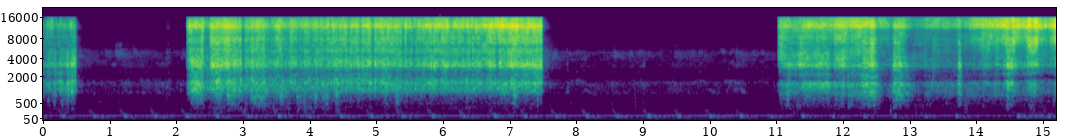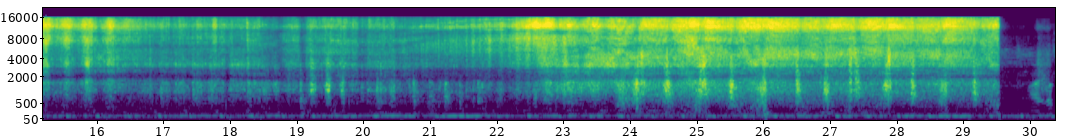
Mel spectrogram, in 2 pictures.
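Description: Compressed-air blow gun hissing in bursts against a bare-metal car body: a brief blast, then one of about five seconds, then a long blast of nearly twenty seconds that gets louder near the end, with short pauses between.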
